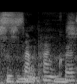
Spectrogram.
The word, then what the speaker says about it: St Pancras: I said it wrong. I said pancreas, and then it's not St Pancras. St Pancras.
